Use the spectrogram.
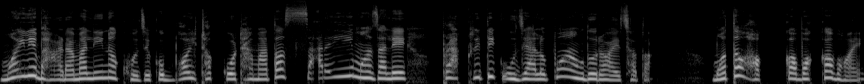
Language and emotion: Nepali, surprised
